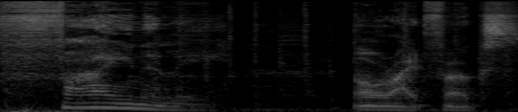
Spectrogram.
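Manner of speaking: low, slow, dramatic premiere announcer voice.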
